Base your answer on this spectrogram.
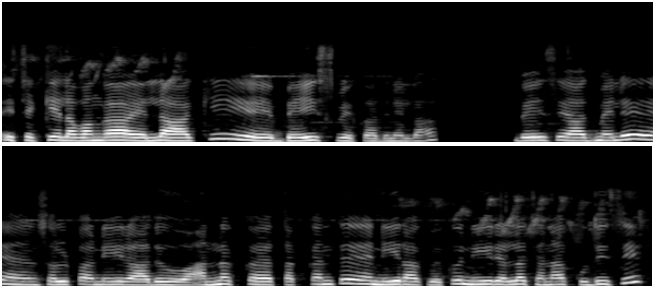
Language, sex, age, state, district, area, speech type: Kannada, female, 18-30, Karnataka, Vijayanagara, rural, spontaneous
